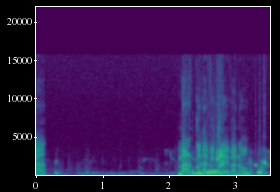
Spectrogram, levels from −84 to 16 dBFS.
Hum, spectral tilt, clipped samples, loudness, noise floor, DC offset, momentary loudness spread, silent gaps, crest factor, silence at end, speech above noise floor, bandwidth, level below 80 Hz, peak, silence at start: none; -5.5 dB/octave; under 0.1%; -18 LUFS; -53 dBFS; under 0.1%; 22 LU; none; 20 dB; 0.05 s; 34 dB; 16 kHz; -54 dBFS; -2 dBFS; 0 s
